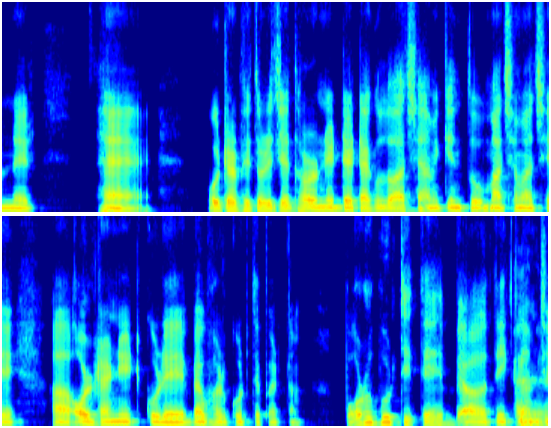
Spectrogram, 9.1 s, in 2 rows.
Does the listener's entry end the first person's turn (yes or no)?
no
